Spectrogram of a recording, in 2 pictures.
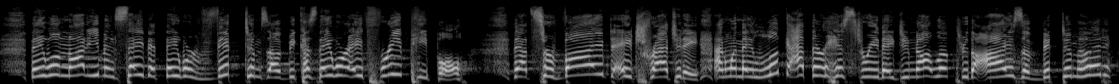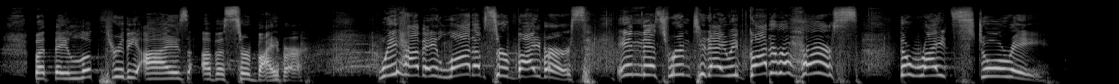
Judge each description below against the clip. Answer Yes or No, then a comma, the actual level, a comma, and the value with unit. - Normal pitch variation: Yes, average, 3.7 semitones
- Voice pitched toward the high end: Yes, very high, 385 Hz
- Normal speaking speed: Yes, average, 165 wpm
